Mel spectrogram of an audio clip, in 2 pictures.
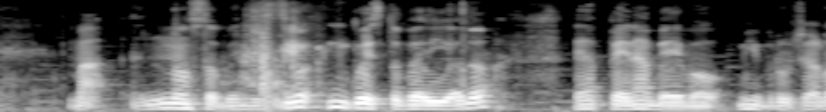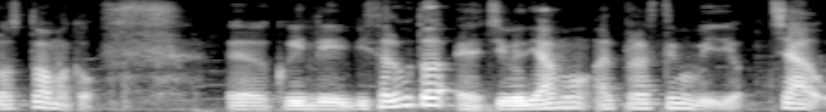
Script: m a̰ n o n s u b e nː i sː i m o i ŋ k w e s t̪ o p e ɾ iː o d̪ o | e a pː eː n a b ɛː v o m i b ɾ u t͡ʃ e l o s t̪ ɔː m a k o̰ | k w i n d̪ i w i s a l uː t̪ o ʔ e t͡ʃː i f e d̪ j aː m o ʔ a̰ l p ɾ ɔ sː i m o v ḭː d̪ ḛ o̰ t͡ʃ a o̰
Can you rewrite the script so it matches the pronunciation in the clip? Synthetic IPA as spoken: m a̰ n o n s ɔ b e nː i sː i m o i ŋ k w e s t̪ o p e ɾ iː o d̪ o | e a pː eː n a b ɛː v o m i b ɾ u t͡ʃ a l o s t̪ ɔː m a k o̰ | k w i n d̪ i v i s a l uː t̪ o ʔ e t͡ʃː i v e d̪ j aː m o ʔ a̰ l p ɾ ɔ sː i m o v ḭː d̪ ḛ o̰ t͡ʃ a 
